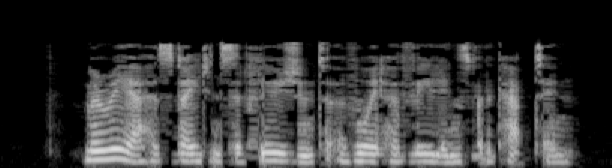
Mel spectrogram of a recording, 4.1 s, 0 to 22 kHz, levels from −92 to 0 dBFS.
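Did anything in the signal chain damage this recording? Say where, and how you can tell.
Yes. At the codec stage, the speech is dull and smeared throughout, with a warbling, fizzy texture on sibilants. A spectrogram shows a hard ceiling near 7.5 kHz. That points to heavy, likely AAC compression at a low bitrate, around 16 kbps.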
